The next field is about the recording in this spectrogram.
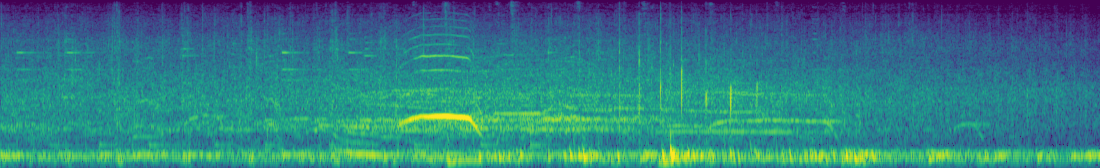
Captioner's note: applause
